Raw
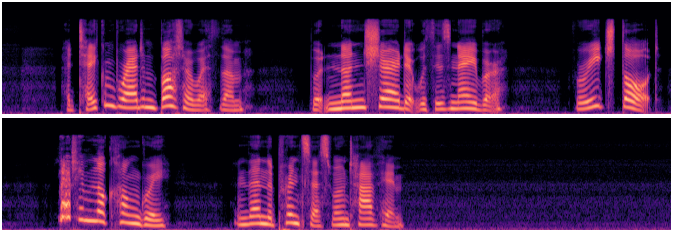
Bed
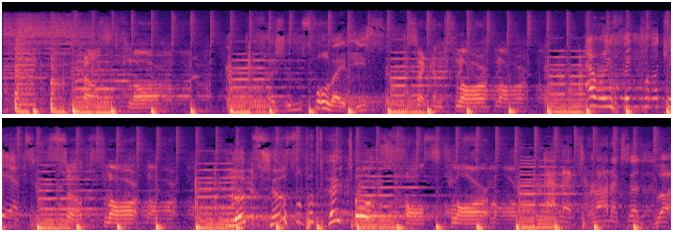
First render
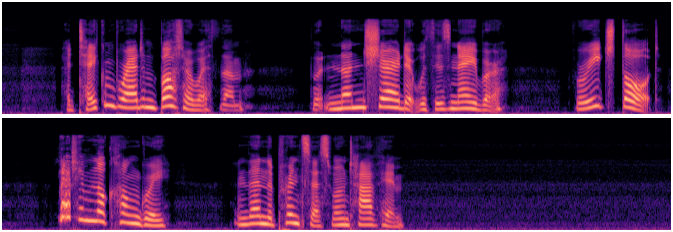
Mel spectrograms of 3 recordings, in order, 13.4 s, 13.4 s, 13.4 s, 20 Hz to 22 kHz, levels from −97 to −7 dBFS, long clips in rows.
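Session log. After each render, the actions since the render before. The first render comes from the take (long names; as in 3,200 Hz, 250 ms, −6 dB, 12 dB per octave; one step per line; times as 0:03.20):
0:02.10–0:03.61: phaser with its sweep stopped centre 760 Hz, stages 8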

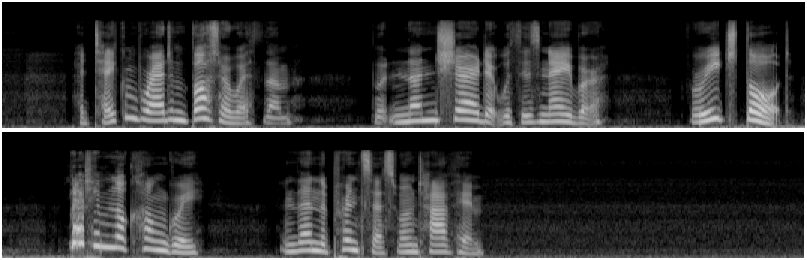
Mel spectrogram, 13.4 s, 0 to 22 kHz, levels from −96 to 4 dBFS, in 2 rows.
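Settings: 0:01.28–0:01.99: parametric band 9,100 Hz +14.5 dB 0.67 octaves
0:05.81–0:07.51: low-shelf EQ 450 Hz +12 dB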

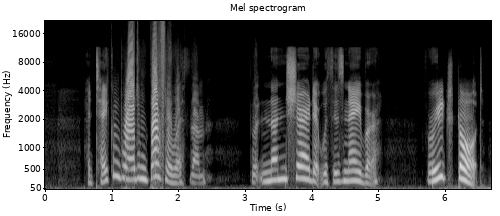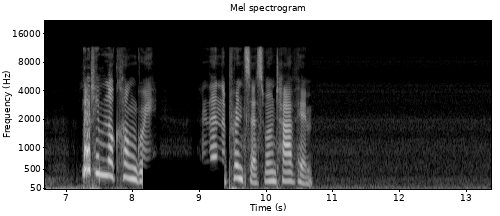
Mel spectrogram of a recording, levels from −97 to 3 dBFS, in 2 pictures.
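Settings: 0:00.96–0:03.20: phase distortion by the signal itself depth 0.67 ms
0:05.89–0:06.42: low-pass with resonance 2,100 Hz, resonance Q 5.8
0:08.15–0:09.39: Butterworth high-pass 800 Hz 96 dB per octave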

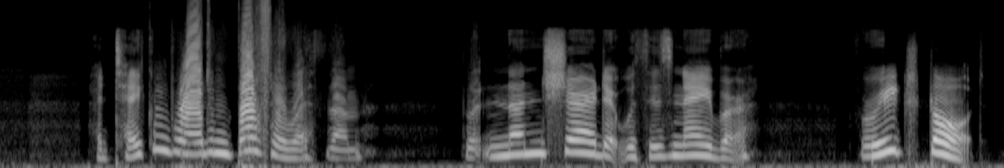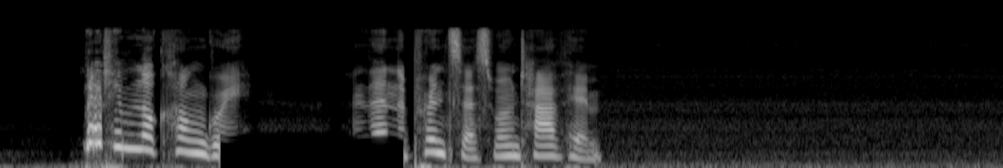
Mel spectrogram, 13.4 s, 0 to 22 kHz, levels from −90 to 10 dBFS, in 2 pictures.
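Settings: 0:06.34–0:07.28: duck −14.5 dB, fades 0.15 s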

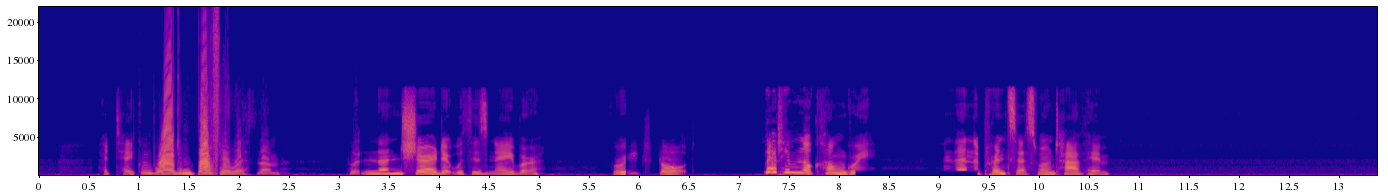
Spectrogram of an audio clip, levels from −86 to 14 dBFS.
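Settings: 0:00.69–0:01.24: fade in, from −22.5 dB
0:04.48–0:04.89: fade in, from −21 dB
0:05.86–0:07.29: fade in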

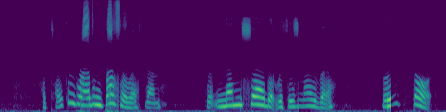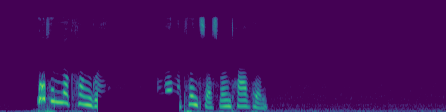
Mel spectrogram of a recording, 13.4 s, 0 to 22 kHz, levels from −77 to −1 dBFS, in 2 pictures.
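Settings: inverse Chebyshev band-stop filter 1,800–4,300 Hz, stop band 50 dB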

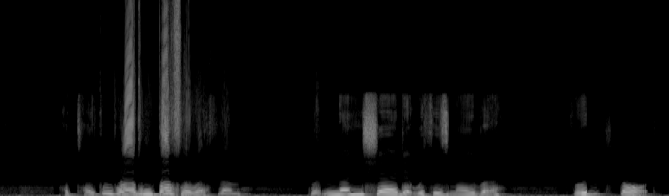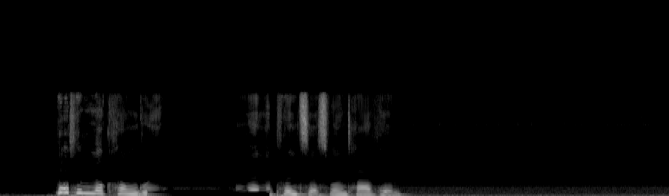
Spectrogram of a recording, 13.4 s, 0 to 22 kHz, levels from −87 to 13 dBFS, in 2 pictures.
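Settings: mains-hum notches 60/120/180/240 Hz
dynamic equaliser 4,700 Hz, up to +7 dB, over −55 dBFS, Q 1.5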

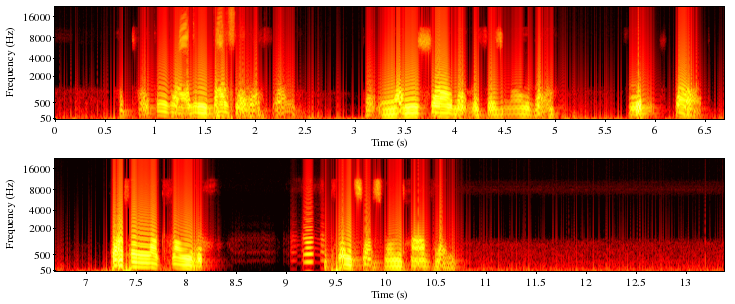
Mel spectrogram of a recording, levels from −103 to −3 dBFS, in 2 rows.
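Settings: sub-harmonics by changed cycles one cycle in 3, inverted
in parallel at −5 dB: hard clipping −20 dBFS, distortion −13 dB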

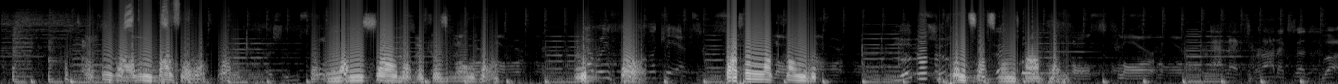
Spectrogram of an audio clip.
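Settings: mix in bed −11 dB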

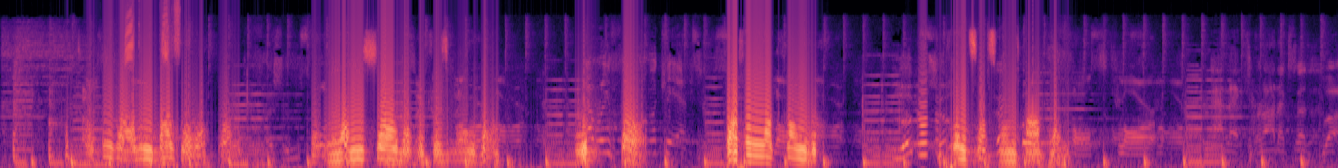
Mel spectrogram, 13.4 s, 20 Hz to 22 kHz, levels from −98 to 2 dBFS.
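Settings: level +1.5 dB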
